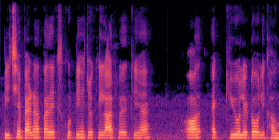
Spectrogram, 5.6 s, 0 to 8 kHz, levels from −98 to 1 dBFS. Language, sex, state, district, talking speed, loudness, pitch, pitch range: Hindi, male, Andhra Pradesh, Guntur, 170 wpm, -24 LUFS, 155 Hz, 155-165 Hz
